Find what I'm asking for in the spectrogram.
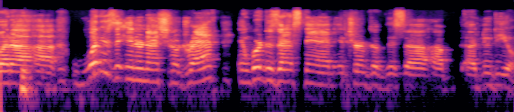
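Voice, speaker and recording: Speaking at a fairly slow pace, a man uses a raised, projected voice, high in pitch with ordinary pitch variation. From Panama. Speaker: co-host.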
